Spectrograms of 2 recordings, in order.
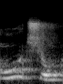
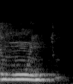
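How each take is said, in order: First: It is pronounced like the Spanish word mucho. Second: It is pronounced with the Portuguese nasal diphthong. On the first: The learner's Spanish slipped into the sentence. The speaker calls it wrong. "a Maria falou muito" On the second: This is the correct Portuguese form. The speaker calls it right. "ao invés de muito"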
